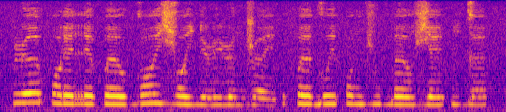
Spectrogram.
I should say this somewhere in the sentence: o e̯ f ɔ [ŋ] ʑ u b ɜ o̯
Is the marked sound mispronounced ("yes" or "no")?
no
